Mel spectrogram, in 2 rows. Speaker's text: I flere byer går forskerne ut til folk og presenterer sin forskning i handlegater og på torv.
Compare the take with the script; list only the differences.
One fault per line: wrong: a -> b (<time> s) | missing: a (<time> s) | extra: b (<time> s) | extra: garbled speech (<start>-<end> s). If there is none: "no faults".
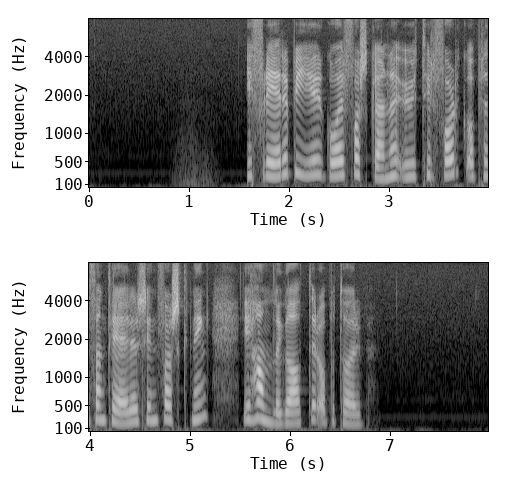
no faults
